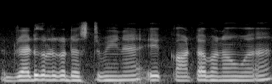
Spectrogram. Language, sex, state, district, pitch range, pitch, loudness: Hindi, female, Haryana, Jhajjar, 190-205 Hz, 195 Hz, -15 LUFS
